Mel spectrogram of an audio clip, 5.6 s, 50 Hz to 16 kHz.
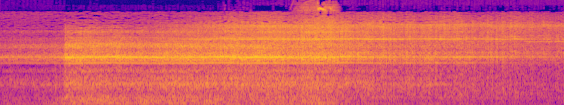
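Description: A jet engine roars in with a sudden onset as the aircraft reaches Mach 5.3 and its maximum altitude, holding a steady, dense rumble with a piercing high-pitched whine layered over it, then gradually easing slightly in loudness toward the end.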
